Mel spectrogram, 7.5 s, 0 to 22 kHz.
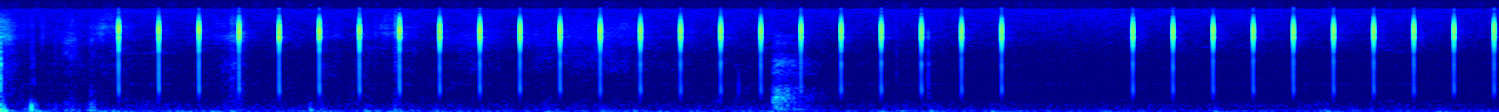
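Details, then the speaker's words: Google HTC Nexus 9 tablet, microphone held to bottom speaker: sharp, evenly spaced clicks repeating several times a second with short gaps, constant and obvious in a quiet room; speaker clicking fault. "as you could probably hear it's quite annoying to have the sound on your tablet because it's not that loud but especially when you're in a quiet room it's very obvious"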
